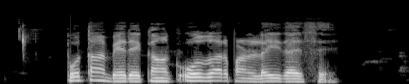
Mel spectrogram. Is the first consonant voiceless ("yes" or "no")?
yes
